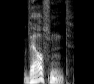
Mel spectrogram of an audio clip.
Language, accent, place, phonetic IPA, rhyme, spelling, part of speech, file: German, Germany, Berlin, [ˈvɛʁfn̩t], -ɛʁfn̩t, werfend, verb, De-werfend.ogg
- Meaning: present participle of werfen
